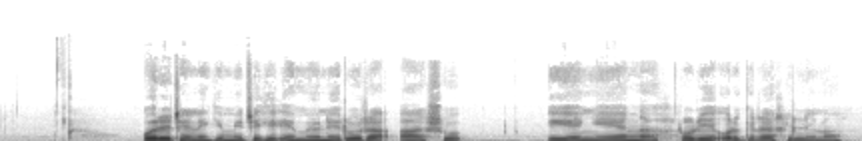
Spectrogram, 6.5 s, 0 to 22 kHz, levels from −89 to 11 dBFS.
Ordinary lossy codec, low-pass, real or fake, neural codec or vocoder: MP3, 64 kbps; 19.8 kHz; fake; autoencoder, 48 kHz, 128 numbers a frame, DAC-VAE, trained on Japanese speech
